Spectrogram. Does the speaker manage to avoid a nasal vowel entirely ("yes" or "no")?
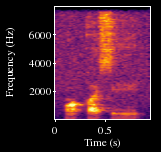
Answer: no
